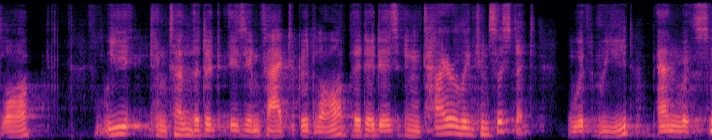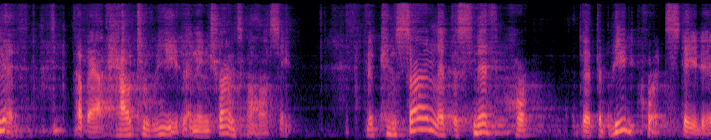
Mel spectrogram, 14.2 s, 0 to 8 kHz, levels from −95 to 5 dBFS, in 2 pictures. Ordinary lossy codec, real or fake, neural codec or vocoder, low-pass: AAC, 48 kbps; fake; codec, 24 kHz, 1 kbps, SNAC; 7.2 kHz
